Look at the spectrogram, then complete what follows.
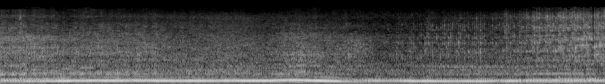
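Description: Ferrari 458 Italia's V8 engine running at low revs, with a brief rise and fall in pitch about halfway through.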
